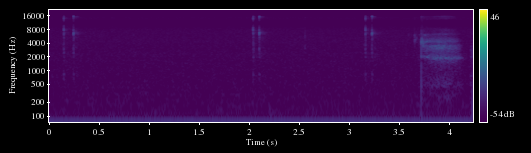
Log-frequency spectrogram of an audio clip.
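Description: Computer mouse clicking a few times, spaced apart, over a steady low hum.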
